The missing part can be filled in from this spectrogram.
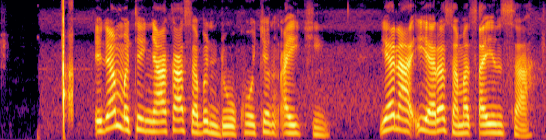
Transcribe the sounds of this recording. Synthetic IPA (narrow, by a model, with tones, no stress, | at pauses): ʔɪ˨dɐ˦mːʊ˨tʊ˦˨mjaː˦kaː˦sa˨bɪ˦ndoː˨kʷoː˦kʲɪ˦ŋʔa˦jkʲʰiː˨ | jɐ˦naː˨ʔɪ˦ja˨ɾɐ˦sa˨mɐ˦sʼɐ˦jɪ˦nsa̰˨ʔ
